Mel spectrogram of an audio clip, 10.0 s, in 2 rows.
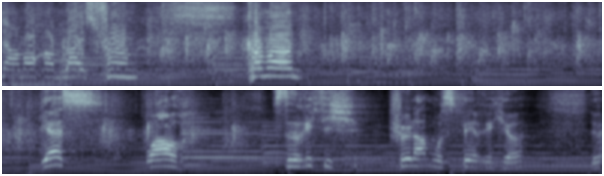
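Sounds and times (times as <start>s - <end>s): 
audience applause: 0.0s - 7.2s
speech: 0.2s - 2.7s, 5.3s - 9.9s.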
